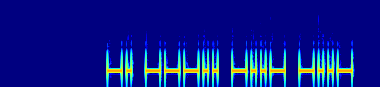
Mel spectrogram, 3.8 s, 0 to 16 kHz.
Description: Morse code, heard as a keyed tone, about 25 wpm, 700 Hz. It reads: N8XX
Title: Easy Call Signs - 25wpm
